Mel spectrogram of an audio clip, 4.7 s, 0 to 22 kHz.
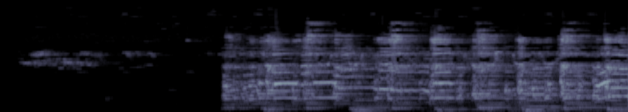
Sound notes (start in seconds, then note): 0.1 birds chirping; 1.7 lively jazz music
